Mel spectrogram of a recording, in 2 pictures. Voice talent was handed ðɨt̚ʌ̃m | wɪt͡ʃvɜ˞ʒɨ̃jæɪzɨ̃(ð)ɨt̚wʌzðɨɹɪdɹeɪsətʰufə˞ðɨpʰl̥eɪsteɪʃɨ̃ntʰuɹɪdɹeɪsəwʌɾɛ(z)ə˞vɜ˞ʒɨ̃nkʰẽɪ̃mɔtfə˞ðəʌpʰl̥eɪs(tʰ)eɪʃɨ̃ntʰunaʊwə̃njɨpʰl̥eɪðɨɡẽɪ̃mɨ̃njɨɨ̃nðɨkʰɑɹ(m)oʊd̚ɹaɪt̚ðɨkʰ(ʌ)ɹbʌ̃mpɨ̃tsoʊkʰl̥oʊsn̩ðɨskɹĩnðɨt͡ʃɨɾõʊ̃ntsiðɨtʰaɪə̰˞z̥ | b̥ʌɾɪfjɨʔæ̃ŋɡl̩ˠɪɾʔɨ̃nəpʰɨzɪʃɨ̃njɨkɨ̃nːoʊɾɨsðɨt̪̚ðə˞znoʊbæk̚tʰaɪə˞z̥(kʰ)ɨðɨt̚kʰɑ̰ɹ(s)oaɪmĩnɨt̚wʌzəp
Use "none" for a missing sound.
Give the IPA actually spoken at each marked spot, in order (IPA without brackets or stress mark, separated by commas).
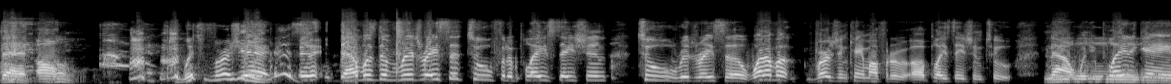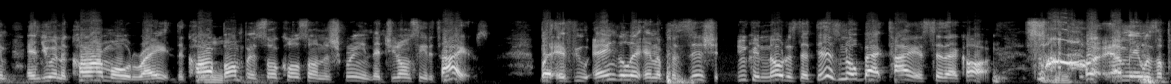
ð, v, t, m, ɑ, tʰ, s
